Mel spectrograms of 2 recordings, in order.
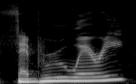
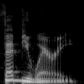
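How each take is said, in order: First: The first r sound is pronounced. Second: The first r sound is dropped. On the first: The speaker calls it wrong. "What is that first R doing there?" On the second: The speaker calls it right. "Nobody puts that first R in there"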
